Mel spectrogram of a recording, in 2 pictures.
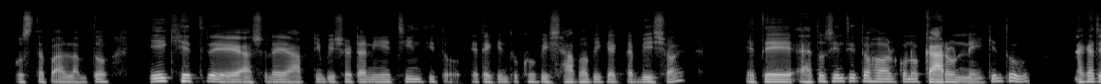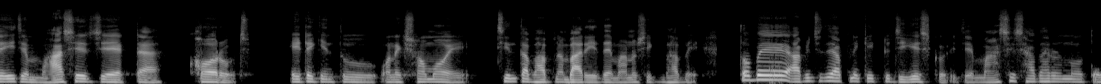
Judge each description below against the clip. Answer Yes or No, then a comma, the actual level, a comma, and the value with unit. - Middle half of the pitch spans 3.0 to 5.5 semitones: Yes, average, 3.5 semitones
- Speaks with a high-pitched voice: No, low, 115 Hz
